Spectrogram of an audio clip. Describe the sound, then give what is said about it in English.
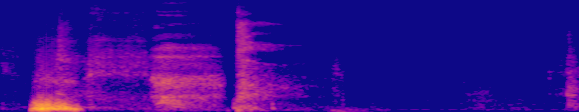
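A voice imitates heavy, mechanical-sounding breathing: a loud rasping inhale followed by two hissing, breathy exhales, then near silence. “Sounds like you're That's- breathing through a microphone.”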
